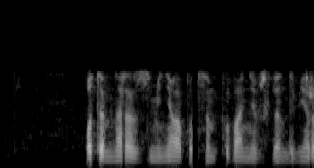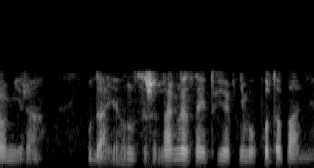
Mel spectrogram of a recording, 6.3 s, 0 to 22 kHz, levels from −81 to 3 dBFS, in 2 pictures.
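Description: Speech over a G.711 telephone path, limited to roughly 300 Hz to 3.7 kHz, with packet loss filled with silence at 1.92 to 1.98 s and 5.96 to 6.02 s. Each 60 ms hole has hard edges, which fits three lost 20 ms packets replaced by silence.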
